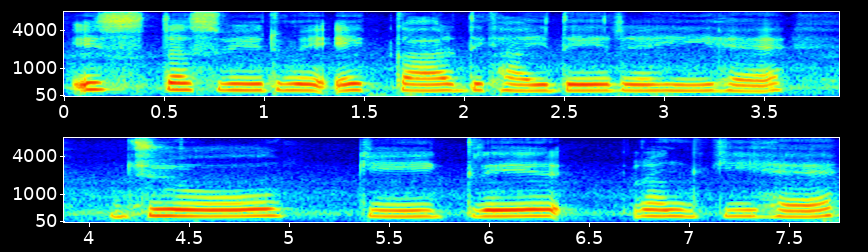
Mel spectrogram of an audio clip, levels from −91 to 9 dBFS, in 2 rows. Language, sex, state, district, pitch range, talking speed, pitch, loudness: Hindi, female, Chandigarh, Chandigarh, 215-235 Hz, 115 wpm, 225 Hz, -15 LUFS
